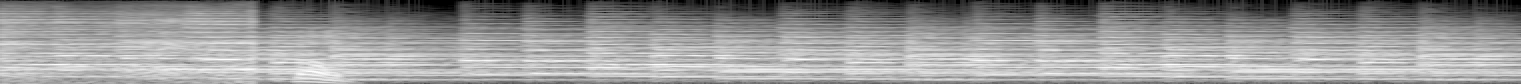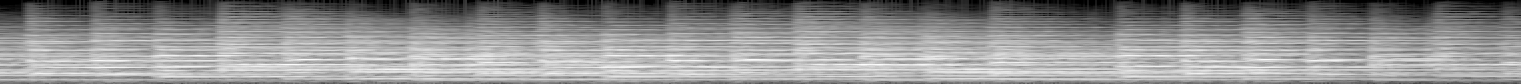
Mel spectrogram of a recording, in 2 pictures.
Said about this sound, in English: The training bells handle just like real church bells, and trigger optical sensors which tell the computer when the bell is striking.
